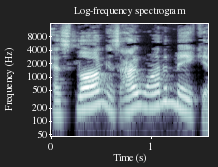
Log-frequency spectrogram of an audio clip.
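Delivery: bright, very high voice. Asked how long his story will run, he answers: said brightly. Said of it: "answered Chick brightly".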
